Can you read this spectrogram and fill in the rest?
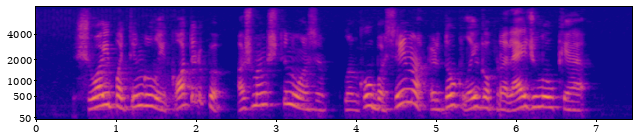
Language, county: Lithuanian, Vilnius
